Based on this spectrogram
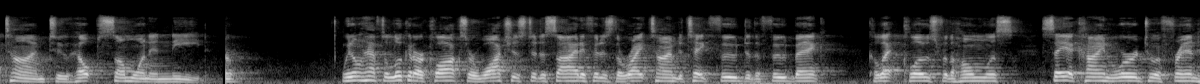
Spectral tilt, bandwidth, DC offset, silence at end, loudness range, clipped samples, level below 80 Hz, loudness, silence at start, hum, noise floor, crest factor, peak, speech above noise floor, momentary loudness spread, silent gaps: -5 dB/octave; 10.5 kHz; under 0.1%; 0 s; 3 LU; under 0.1%; -44 dBFS; -16 LUFS; 0 s; none; -47 dBFS; 14 dB; -2 dBFS; 32 dB; 7 LU; none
